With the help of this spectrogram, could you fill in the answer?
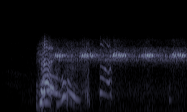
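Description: A steady, high-pitched cricket trill starts abruptly and continues without pause, fairly loud, with a few brief warbling, voice-like sounds over its first second.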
